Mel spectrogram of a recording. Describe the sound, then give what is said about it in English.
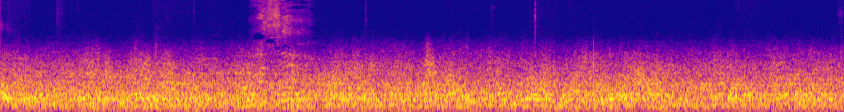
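Iron Dome interceptors blocking incoming rockets: a loud, dense roaring rumble that holds steady and even throughout, with no separate blasts standing out. “we've got some incredible footage of the Iron Dome blocking these rockets. Let's take a look at some of that.”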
